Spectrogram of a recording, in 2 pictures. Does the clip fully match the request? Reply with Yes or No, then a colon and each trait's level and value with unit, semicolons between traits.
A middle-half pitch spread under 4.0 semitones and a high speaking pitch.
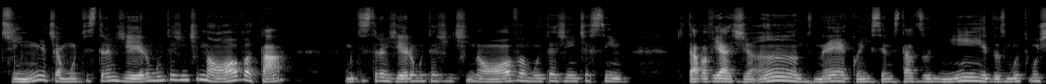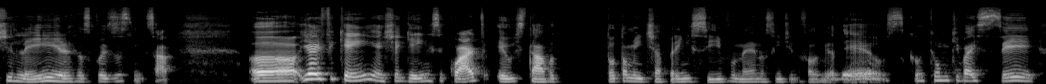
No: average, 3.2 semitones; medium, 145 Hz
